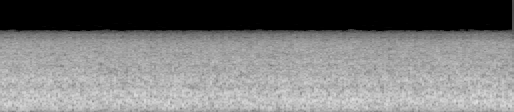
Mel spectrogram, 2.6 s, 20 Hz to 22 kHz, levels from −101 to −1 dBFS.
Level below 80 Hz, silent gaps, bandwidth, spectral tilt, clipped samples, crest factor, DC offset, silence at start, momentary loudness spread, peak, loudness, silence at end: -44 dBFS; none; 7.4 kHz; -4.5 dB/octave; under 0.1%; 14 dB; under 0.1%; 0 s; 1 LU; -2 dBFS; -15 LUFS; 0 s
